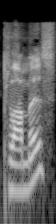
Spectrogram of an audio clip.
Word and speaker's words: plumbers: uh plumber plumbers plumbers don't pronounce the B just because it's MB. Plumbers plumbers plumbers plumbers will last more than lawyers with AI.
